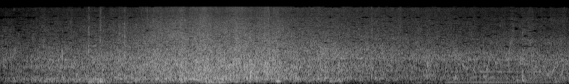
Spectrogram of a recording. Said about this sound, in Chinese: 恶大王不能动了，可是海浪却没有平静下来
